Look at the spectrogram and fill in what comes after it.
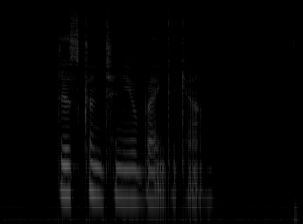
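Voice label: "discontinue bank account", English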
